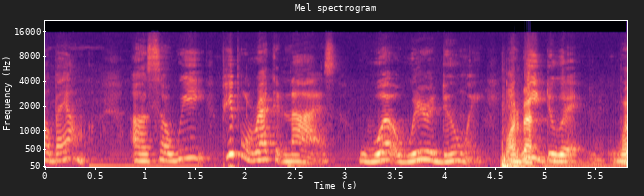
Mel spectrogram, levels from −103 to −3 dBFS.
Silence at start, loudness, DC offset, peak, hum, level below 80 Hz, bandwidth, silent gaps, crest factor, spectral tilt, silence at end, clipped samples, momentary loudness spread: 0 s; -16 LUFS; under 0.1%; 0 dBFS; none; -26 dBFS; 15 kHz; none; 16 dB; -6 dB/octave; 0 s; under 0.1%; 16 LU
